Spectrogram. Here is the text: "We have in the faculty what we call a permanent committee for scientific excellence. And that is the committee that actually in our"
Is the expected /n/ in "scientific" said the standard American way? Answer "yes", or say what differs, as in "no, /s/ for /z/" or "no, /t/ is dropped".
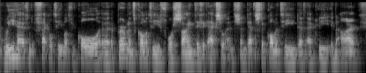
yes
